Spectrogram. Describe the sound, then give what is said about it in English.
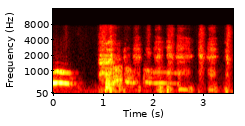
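A dog howls and whimpers in short tonal bursts, with a human voice mixed in and overlapping the calls. “The dog agrees.”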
